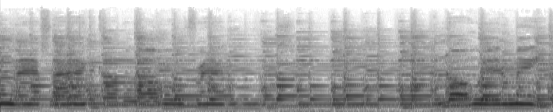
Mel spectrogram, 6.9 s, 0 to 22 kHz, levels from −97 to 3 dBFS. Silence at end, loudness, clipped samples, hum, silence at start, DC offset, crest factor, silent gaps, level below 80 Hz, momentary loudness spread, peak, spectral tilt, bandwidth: 0 s; -23 LUFS; under 0.1%; none; 0 s; under 0.1%; 16 dB; none; -54 dBFS; 9 LU; -6 dBFS; -5.5 dB/octave; 11.5 kHz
